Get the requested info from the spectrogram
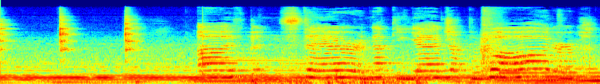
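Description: A young girl singing into a microphone over an instrumental accompaniment of steady held notes. For about the first two seconds only the accompaniment plays, with a few sharp ticks, and then her voice comes in.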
